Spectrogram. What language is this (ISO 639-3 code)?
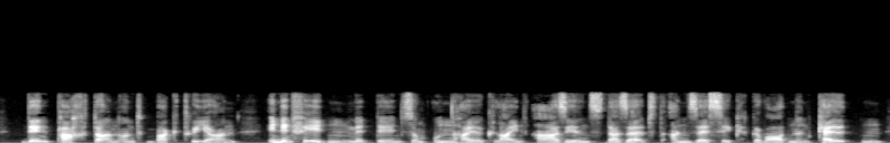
deu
